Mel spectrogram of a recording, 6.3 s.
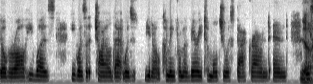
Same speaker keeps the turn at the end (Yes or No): Yes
